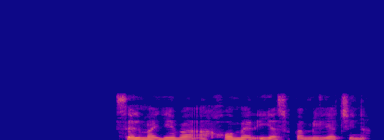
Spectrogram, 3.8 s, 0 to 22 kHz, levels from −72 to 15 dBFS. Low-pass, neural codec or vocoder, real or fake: 7.2 kHz; codec, 16 kHz, 16 kbps, FreqCodec, smaller model; fake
